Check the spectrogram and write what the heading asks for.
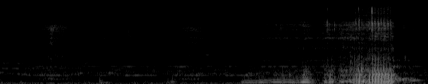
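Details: Boxer dog snoring while asleep: a low, rough, rattling snore building over a few seconds, with faint background music.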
